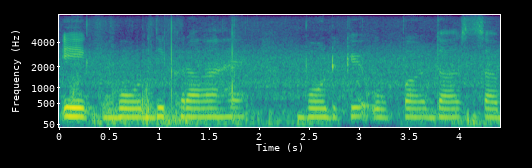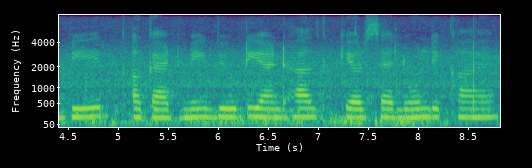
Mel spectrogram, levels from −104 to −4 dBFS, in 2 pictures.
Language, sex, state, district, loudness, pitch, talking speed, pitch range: Hindi, female, Punjab, Pathankot, -21 LUFS, 180 Hz, 115 wpm, 180-185 Hz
